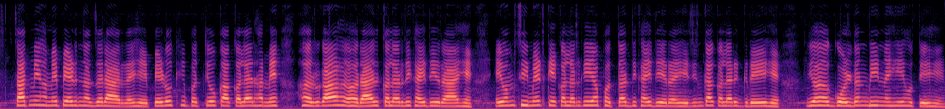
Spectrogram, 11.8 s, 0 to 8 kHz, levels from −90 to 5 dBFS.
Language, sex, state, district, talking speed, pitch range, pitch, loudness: Hindi, female, Uttar Pradesh, Etah, 210 wpm, 255-290 Hz, 275 Hz, -19 LUFS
